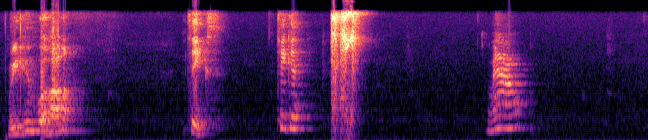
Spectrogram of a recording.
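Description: A cat meows loudly nearby, several times.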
